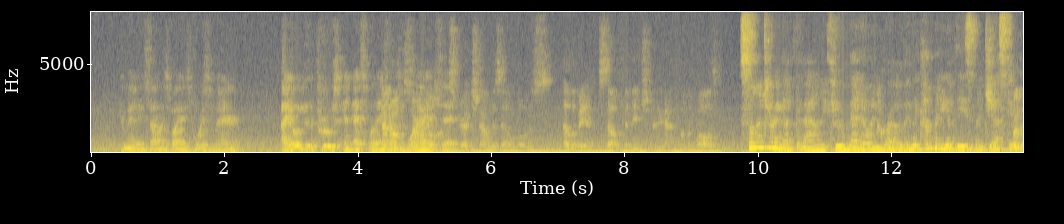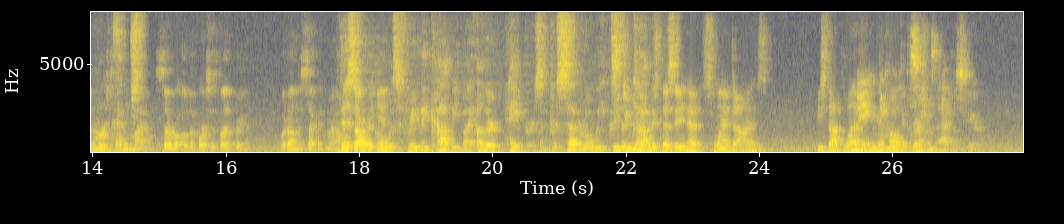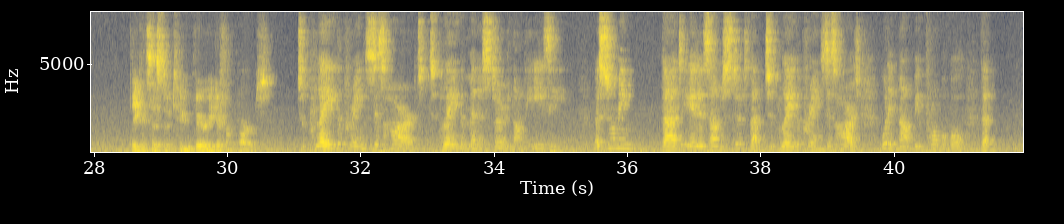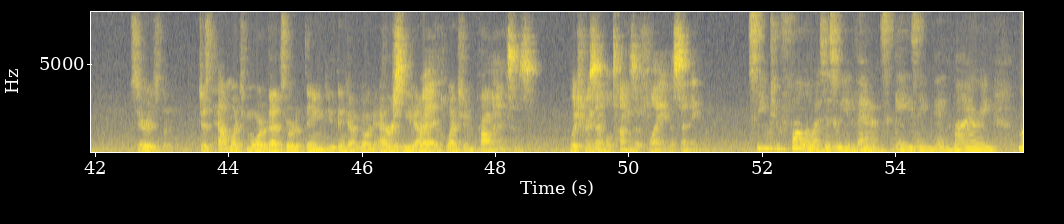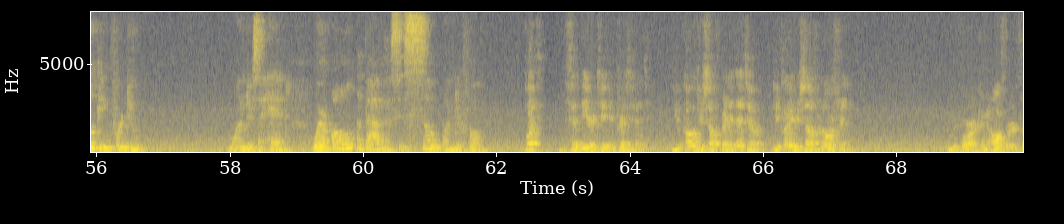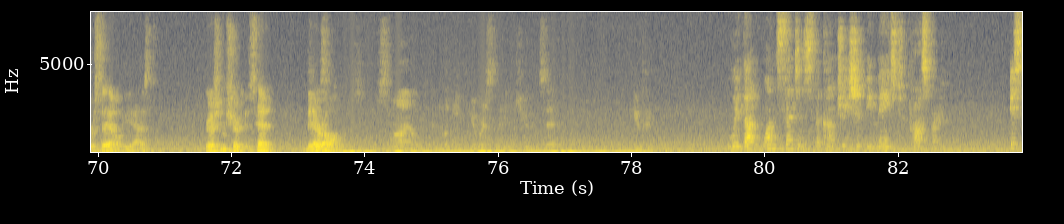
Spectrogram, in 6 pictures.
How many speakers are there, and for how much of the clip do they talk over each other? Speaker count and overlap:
eight, about 9%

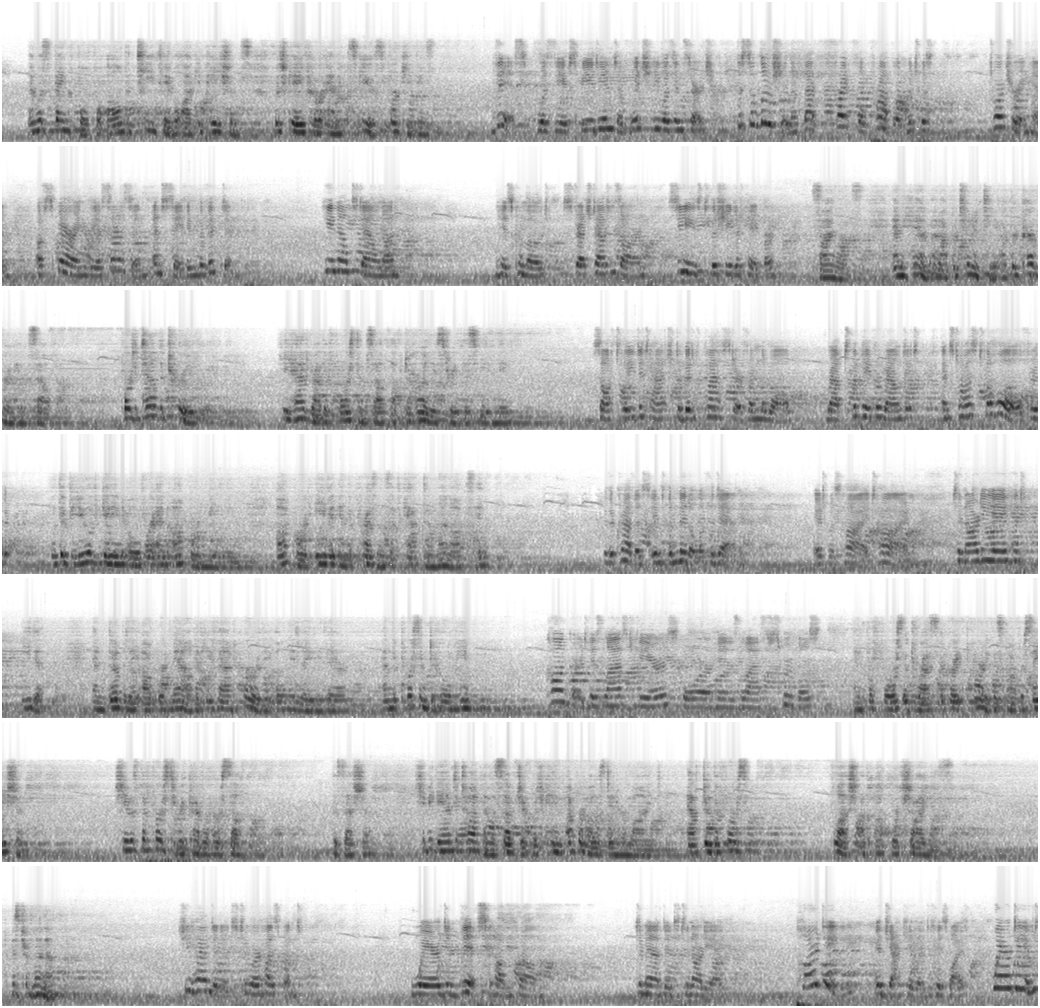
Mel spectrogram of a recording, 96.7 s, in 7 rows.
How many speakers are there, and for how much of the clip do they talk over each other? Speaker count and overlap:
two, no overlap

